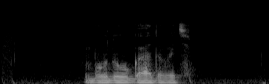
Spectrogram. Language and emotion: Russian, neutral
